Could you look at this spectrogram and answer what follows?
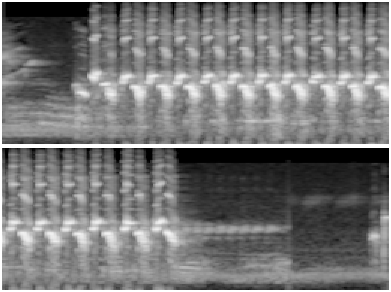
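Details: Yellow-vented bulbul giving a fast 'ropel ngalas' call used to lure other bulbuls: about three seconds of quick, bubbly chattering notes repeated several times a second, then a fading trailing note and a soft hum beneath.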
